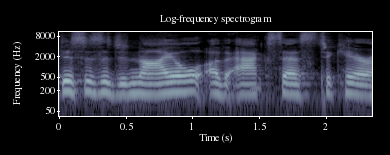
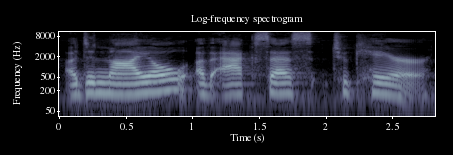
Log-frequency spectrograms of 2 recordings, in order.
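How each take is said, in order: First: It is said at a normal pace. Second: It is said slowly and deliberately.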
